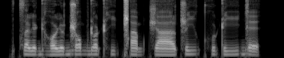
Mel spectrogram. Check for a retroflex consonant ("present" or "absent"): present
